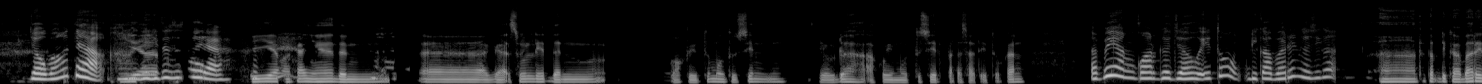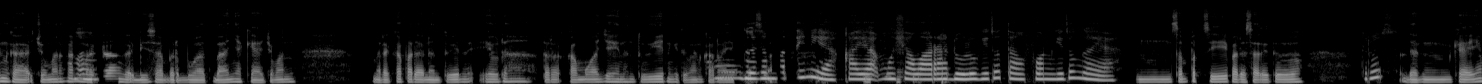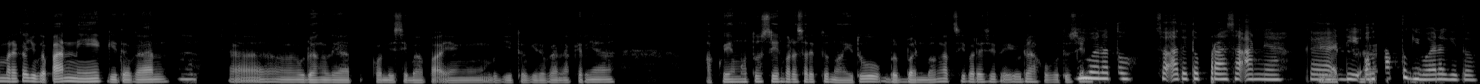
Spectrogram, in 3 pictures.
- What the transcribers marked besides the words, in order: other background noise; chuckle; unintelligible speech
- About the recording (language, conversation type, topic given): Indonesian, podcast, Gimana cara kamu menimbang antara hati dan logika?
